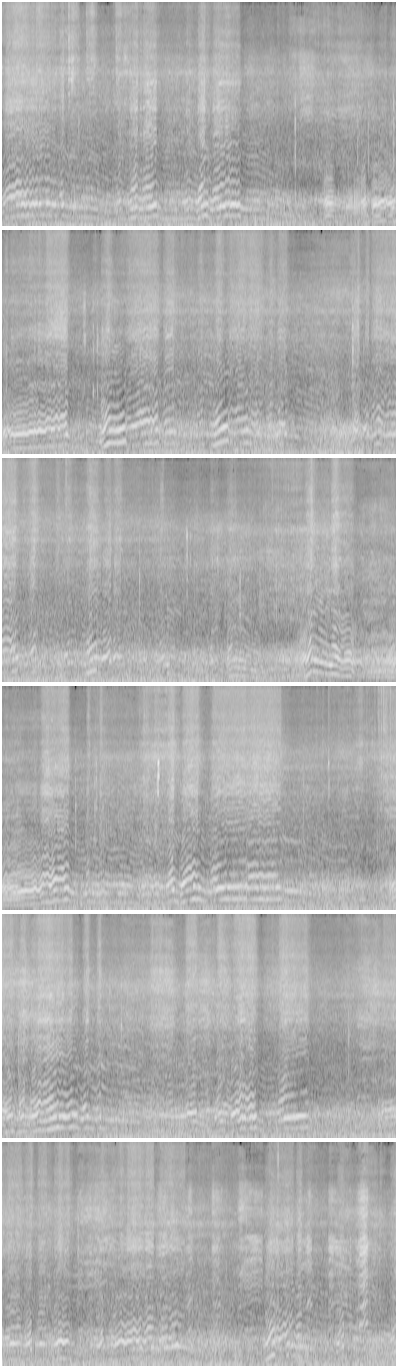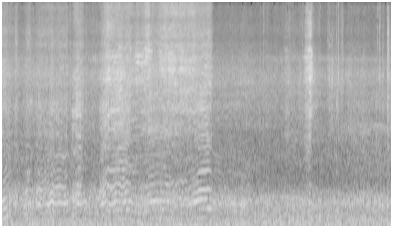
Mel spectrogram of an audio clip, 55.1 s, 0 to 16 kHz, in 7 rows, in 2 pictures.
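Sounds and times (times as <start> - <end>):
motocross engine revving: 0.0 - 55.0.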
